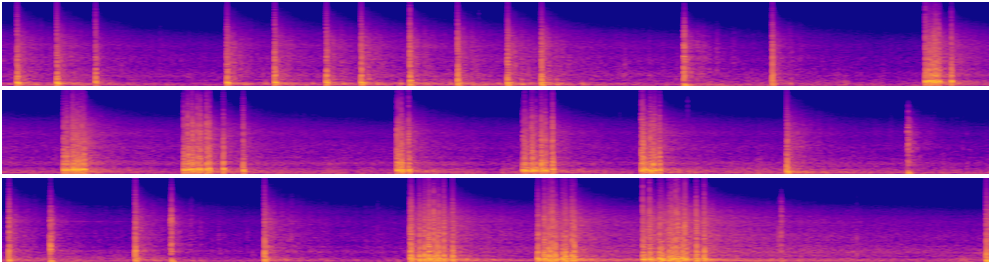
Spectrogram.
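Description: Daytime aerial fireworks shells bursting in a long string of sharp bangs, each with an echoing rumble. Quick, lighter bangs come first, then heavier booms about a second apart, with a cluster of the loudest near the end.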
